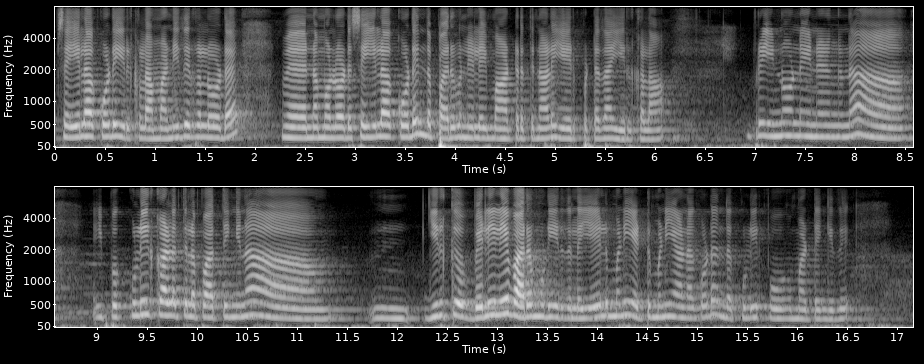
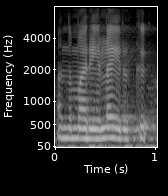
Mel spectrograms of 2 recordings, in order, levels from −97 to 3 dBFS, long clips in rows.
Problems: background sounds at intervals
